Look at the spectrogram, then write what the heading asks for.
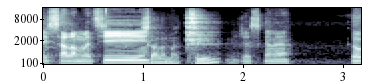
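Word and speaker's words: سلامتی: We say salamati. Salamati. Salamati. There we go. I'm gonna add that to my list. There Okay, you go. beautiful. You can say cheers. You can say salute. You can say salamati.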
